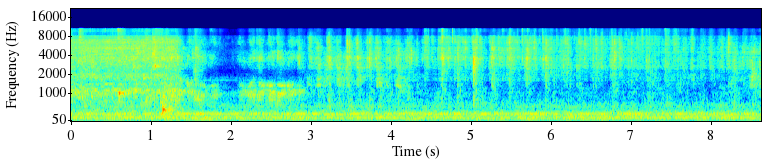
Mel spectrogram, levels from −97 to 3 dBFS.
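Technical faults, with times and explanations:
Throughout, Nellymoser compression: a rough, hissy halo and a smeared, underwater blur sit on the sound, with nothing above 10.6 kHz. This is likely a fixed-budget block codec that fills starved bands with noise rather than leaving MP3-style watery gaps. The damage fits a rate near 44 kbps.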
